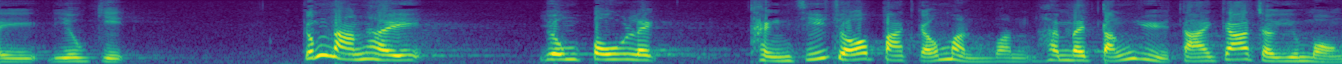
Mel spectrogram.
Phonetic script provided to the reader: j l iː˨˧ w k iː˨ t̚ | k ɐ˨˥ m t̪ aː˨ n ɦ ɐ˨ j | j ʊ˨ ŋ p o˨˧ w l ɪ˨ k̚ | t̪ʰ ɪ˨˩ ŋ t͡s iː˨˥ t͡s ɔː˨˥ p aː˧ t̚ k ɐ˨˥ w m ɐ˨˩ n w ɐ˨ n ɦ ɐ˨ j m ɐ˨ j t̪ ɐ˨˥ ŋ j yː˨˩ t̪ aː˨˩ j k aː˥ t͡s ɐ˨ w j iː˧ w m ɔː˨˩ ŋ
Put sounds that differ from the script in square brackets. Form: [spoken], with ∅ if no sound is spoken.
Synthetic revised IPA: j l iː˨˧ w k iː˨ t̚ | k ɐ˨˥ m t̪ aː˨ n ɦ ɐ˨ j | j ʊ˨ ŋ p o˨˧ w l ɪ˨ k̚ | t̪ʰ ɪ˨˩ ŋ t͡s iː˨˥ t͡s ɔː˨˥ p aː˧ t̚ k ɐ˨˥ w m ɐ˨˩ n w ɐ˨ n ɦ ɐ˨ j m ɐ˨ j t̪ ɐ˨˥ ŋ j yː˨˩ t̪ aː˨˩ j k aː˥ t͡s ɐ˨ w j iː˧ w m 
